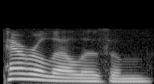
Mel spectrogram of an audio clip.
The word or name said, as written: parallelism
